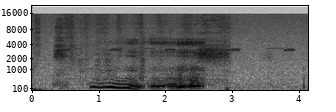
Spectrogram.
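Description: A sheep bleating once, a low wavering baa that falls in pitch and then rises again, lasting under two seconds.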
